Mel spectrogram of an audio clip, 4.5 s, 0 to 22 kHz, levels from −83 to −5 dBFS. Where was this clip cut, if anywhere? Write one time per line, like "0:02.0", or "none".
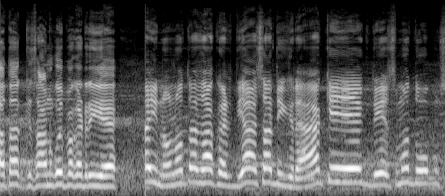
0:01.4

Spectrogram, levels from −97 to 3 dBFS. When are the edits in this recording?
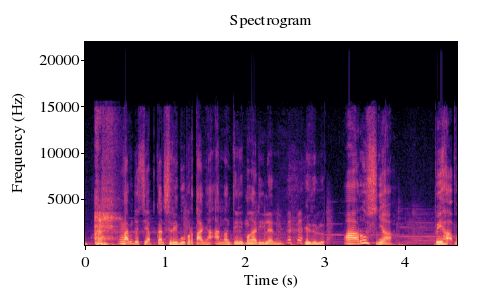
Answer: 0:03.1

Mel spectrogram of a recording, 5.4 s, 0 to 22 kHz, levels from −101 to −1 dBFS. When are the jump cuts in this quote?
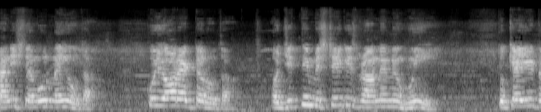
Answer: none

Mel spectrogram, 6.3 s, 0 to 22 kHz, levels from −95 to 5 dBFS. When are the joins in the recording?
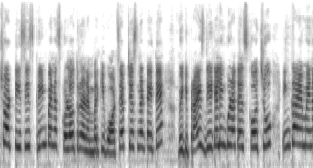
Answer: none

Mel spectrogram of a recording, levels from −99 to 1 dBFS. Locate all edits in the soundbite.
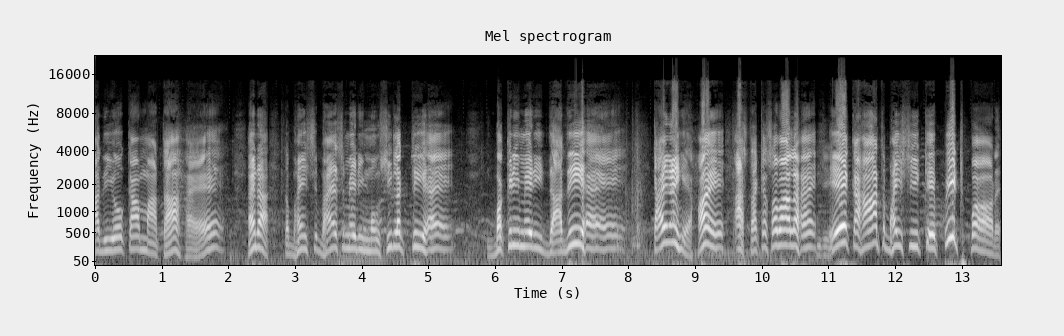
0:10.9

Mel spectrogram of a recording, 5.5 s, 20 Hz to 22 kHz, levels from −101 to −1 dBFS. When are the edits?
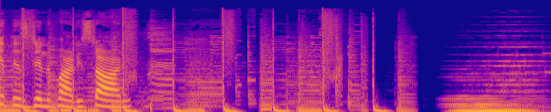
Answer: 0:04.3

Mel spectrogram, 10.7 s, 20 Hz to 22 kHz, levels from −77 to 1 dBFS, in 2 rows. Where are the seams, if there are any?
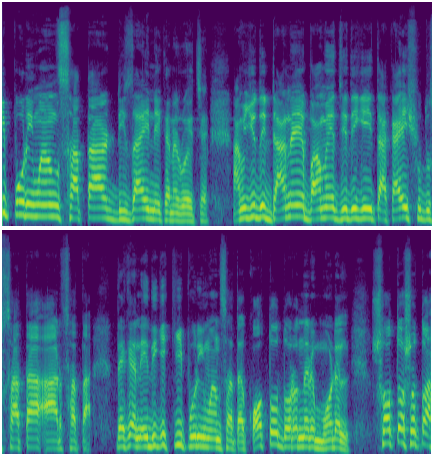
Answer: none

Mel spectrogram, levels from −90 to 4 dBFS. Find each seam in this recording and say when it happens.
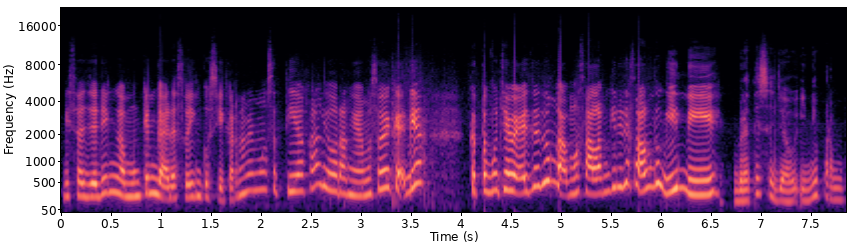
0:06.6

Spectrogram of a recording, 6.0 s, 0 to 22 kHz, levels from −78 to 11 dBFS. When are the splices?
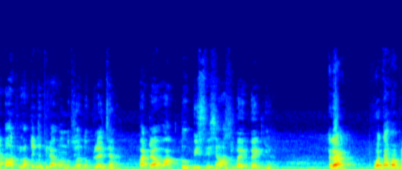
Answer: none

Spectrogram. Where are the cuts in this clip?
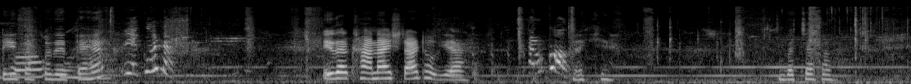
none

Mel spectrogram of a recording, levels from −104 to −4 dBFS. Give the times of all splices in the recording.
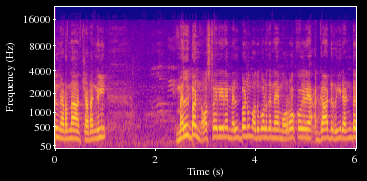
none

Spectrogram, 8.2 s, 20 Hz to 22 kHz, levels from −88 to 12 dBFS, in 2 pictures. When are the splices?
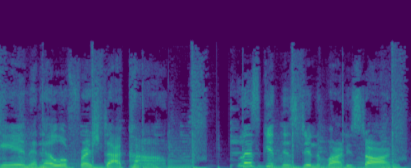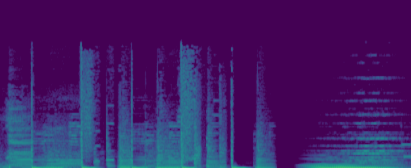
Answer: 0:06.9

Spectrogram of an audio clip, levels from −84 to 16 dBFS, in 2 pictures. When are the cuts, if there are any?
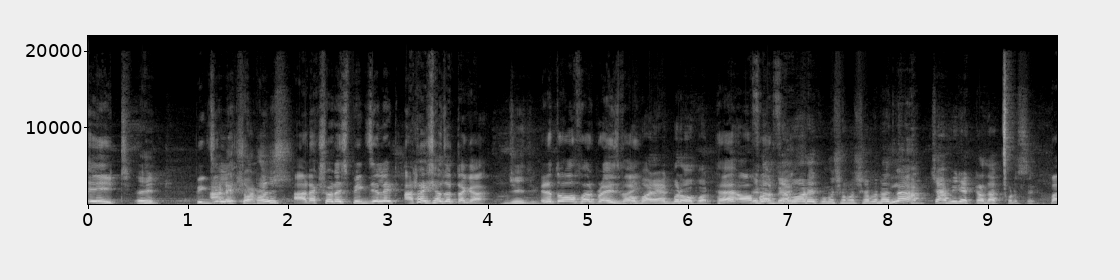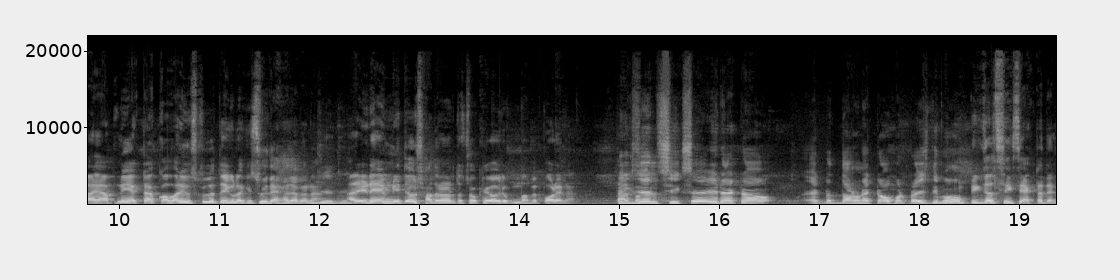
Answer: none

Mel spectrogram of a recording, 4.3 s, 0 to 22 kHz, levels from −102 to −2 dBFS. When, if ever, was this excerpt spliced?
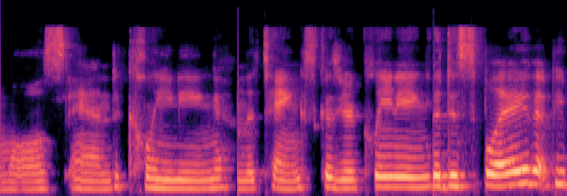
0:01.8
0:03.2

